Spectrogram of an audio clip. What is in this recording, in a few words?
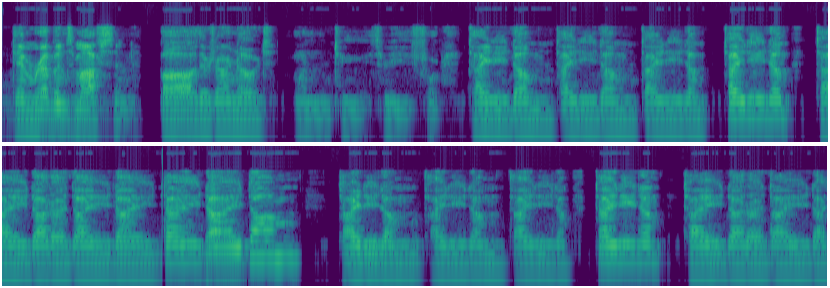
Bass; Dem Rebns Mofsim; mofsim chorus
